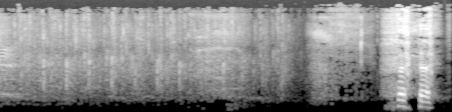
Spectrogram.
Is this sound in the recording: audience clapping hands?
yes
